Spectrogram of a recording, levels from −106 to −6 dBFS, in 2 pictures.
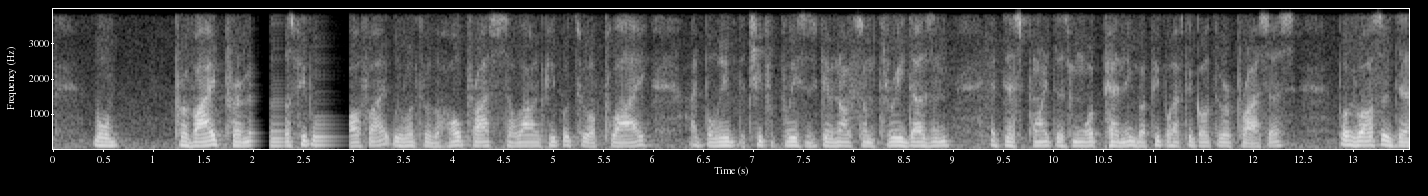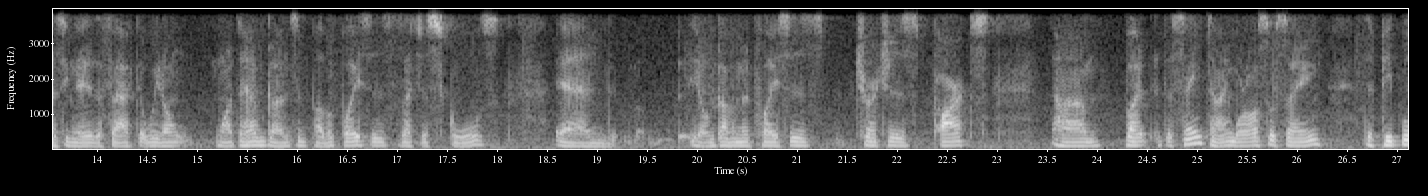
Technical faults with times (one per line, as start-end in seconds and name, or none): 1.96-2.19 long network dropout
2.19-2.34 burst of packet loss
2.63-2.98 long network dropout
